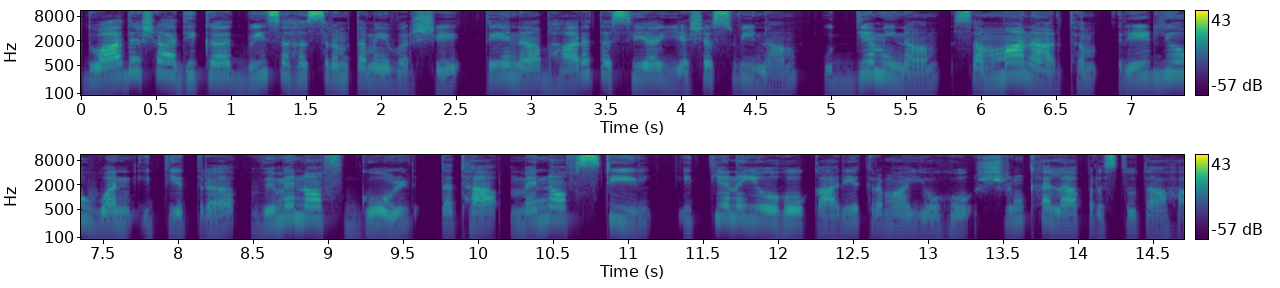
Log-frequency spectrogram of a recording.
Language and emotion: Sanskrit, neutral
